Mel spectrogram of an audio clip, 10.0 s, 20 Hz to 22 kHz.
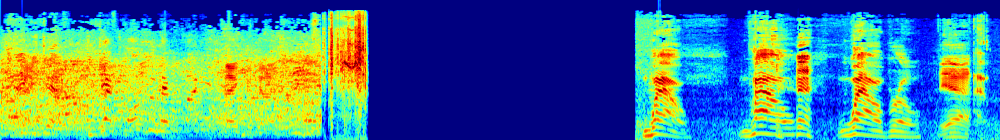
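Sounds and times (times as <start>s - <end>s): men talking: 0.0s - 3.2s, 6.4s - 10.0s.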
